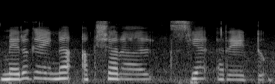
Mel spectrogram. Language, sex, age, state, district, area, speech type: Telugu, female, 18-30, Telangana, Kamareddy, urban, spontaneous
